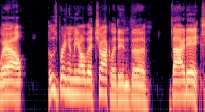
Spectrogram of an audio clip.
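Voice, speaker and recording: A bright, sharp tone with an American accent at a fairly slow pace, in a very clean recording with a silent background and a dry, close sound with no echo. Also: man. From western Pennsylvania. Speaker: podcast co-host. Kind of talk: casual chat.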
